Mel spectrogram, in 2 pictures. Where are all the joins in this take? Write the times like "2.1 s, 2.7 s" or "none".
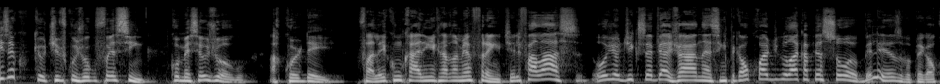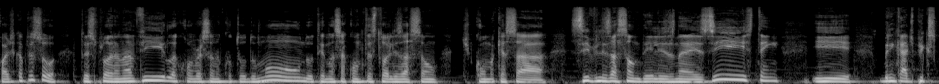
none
